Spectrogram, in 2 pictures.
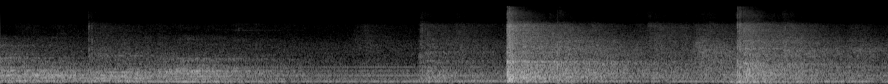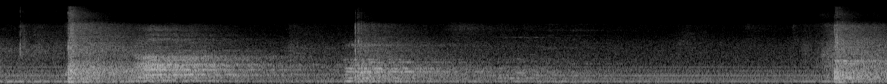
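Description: Shoes squeak and scuff on a hard floor.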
